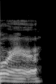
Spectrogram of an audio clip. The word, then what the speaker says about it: Moreira: Is that how you pronounce it? Moreira.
